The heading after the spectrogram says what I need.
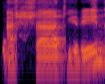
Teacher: Alif lam syamsiyah. Karena tidak dibaca langsung masuk ke huruf berikutnya yaitu syin ditandai sininnya ada tasdidnya sininnya dibaca dobel.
